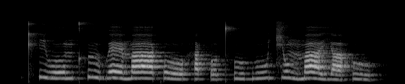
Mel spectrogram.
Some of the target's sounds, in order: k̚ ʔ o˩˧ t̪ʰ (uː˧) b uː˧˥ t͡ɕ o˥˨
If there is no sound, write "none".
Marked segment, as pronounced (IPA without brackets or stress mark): uː˧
